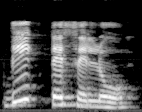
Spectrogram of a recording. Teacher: Son palabras que llevan la mayor fuerza de voz en la anterior de la antepenúltima sílaba. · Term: sobresdrújulas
